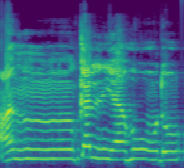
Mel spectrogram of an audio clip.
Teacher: عَنكَ الْيَهُودُ، یہاں پر نون ساکن ہے اور نون ساکن کے بعد میں کاف آ رہا ہے، اور کاف بھی اخفا کے حرفوں میں سے ہے، تو یہاں پر بھی نون کے اندر اخفا کر کے پڑھیں گے، نون کی آواز کو تھوڑا سا ناک میں چھپا کر کے پڑھیں گے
